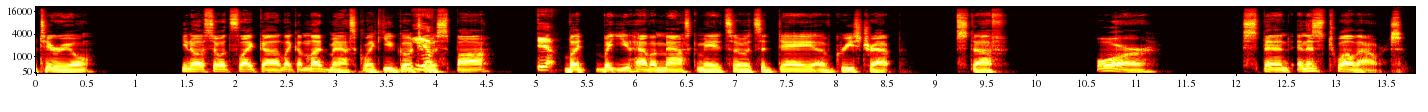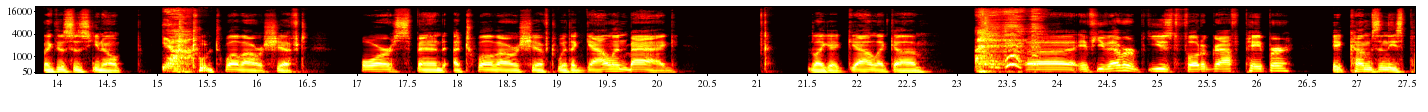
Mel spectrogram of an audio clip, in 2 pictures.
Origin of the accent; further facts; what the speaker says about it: Colorado, United States; moved away as an adult; also born or lived in California; growing up in Colorado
